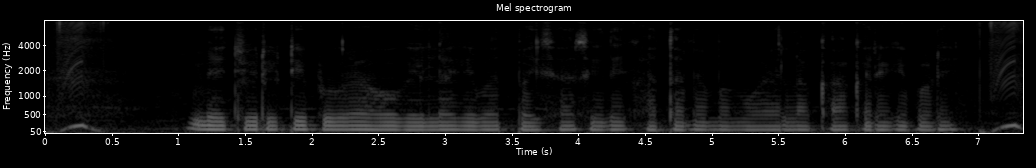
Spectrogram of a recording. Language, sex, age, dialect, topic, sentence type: Bhojpuri, male, 18-24, Southern / Standard, banking, question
